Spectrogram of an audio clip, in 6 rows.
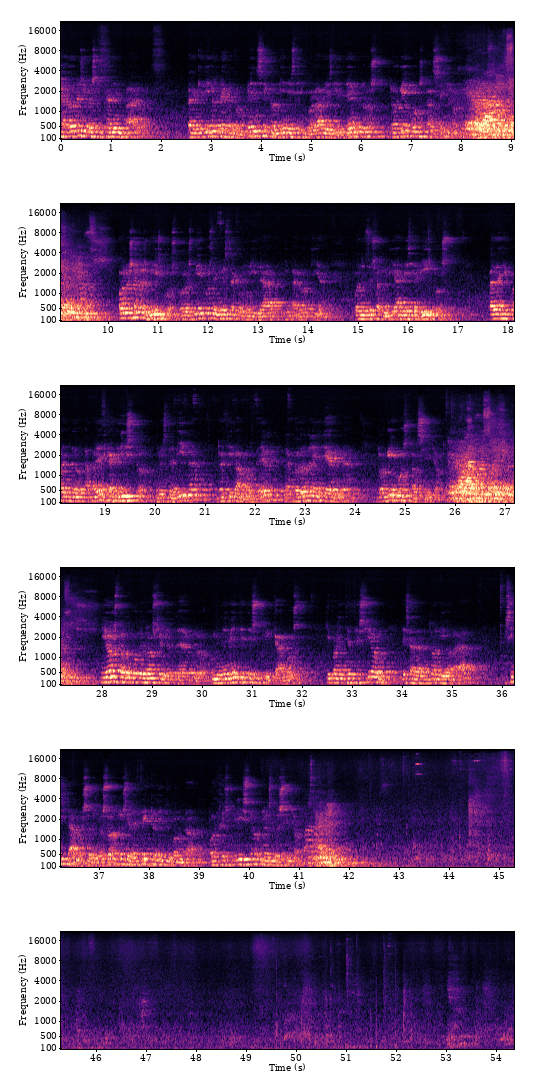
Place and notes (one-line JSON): {"title": "Parroquia Nostra señora de Nuria", "date": "2011-01-17 13:04:00", "description": "Eucharistic celebration of the Roman Catholic Church on a conventional monday.", "latitude": "41.39", "longitude": "2.15", "altitude": "68", "timezone": "Europe/Madrid"}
